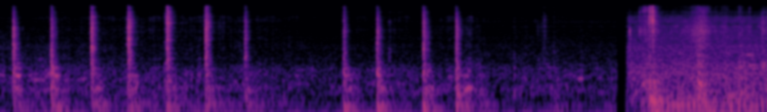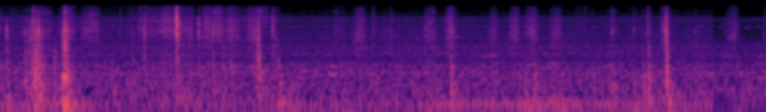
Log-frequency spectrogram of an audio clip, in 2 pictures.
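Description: Sharp knocks in a steady rhythm, about three a second, for the first four to five seconds. Then, after a sudden change, there is a steady background hiss with scattered knocks and clicks.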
